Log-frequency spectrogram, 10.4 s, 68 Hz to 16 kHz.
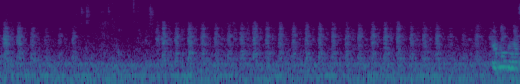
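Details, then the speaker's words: Large female dog auscultated with a stethoscope on the chest in a 9-point pattern, cranially and caudally, both sides; rapid, even panting breaths with no crackles or wheeze, sounding good and not raspy; normal lung sounds. "is sounding pretty good. Not too raspy."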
